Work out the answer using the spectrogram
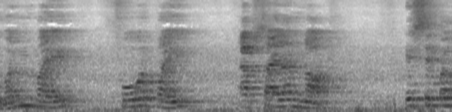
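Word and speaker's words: ε: ये बोलते हैं इसको एप्सिलॉन। क्या बोलते हैं इसको? एप्सिलॉन। कई लोग इसको एप्सिलॉन भी बोल देते हैं। वो इंग्लिश की प्रोनाउंसिएशन का फर्क है।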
